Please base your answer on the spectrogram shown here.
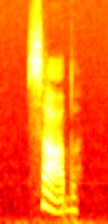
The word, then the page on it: sob: American English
